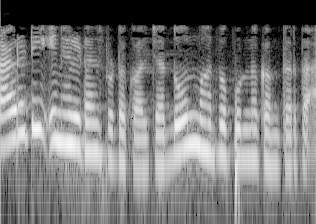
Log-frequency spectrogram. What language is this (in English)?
Marathi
